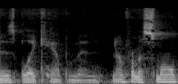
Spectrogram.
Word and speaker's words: Hampleman: I got really confused as to how to say his name because he sent me the message and he said, Hample, like you pronounce sample. Of course, Americans say sample and we say sample. So I think, oh no, it's Hampelman. But apparently it's not. It's Blake Hampelman, who's a teacher in Illinois, who I think has come up with a really interesting selection.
